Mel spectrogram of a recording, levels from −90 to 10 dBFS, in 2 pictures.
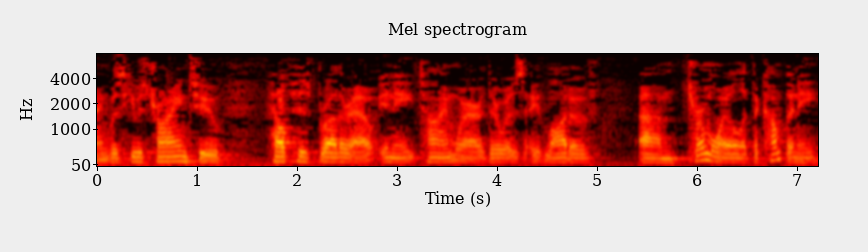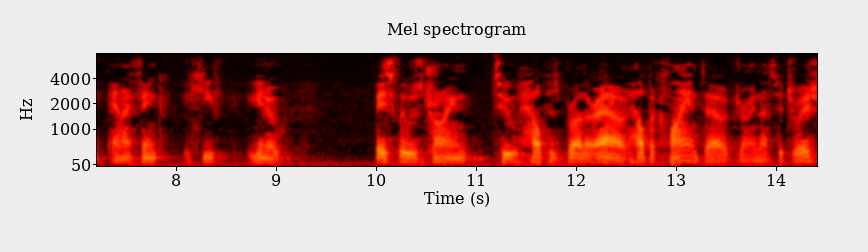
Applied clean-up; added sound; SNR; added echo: none; none; none; none.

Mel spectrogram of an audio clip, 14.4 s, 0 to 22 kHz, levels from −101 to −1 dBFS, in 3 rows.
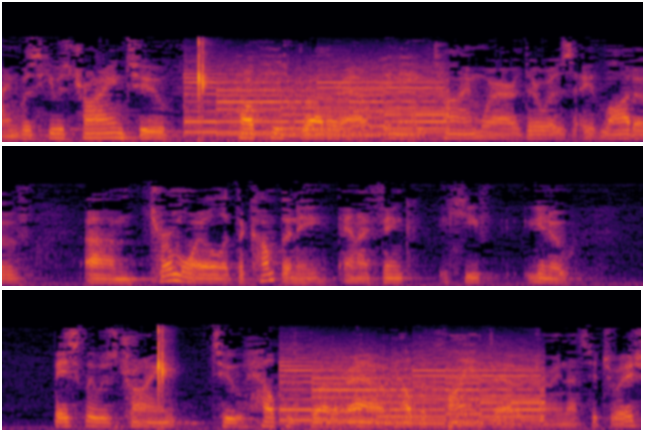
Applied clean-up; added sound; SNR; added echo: none; Guitar + Finger snapping; -3 dB; none.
